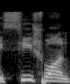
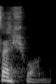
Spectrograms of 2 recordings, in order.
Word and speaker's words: Sichuan: It's in the Sichuan province in the southwest of China, by the way. I believe that's pronounced Szechuan.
